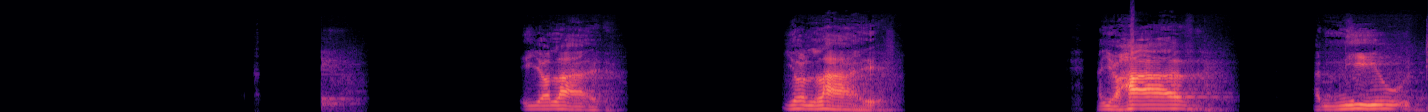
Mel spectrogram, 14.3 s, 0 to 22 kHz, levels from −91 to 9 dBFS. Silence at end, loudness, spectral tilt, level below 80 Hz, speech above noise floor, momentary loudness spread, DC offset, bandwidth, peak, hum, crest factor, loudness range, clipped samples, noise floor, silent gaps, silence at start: 0.15 s; -20 LUFS; -6 dB/octave; -62 dBFS; 25 dB; 21 LU; under 0.1%; 12.5 kHz; 0 dBFS; none; 26 dB; 8 LU; under 0.1%; -44 dBFS; 3.74-5.19 s, 6.30-7.54 s, 7.69-7.81 s, 9.09-10.60 s, 10.89-10.95 s, 12.42-12.67 s, 12.94-13.13 s; 3.2 s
